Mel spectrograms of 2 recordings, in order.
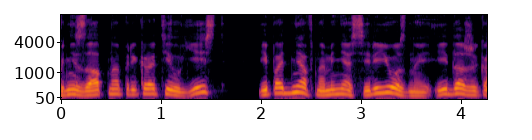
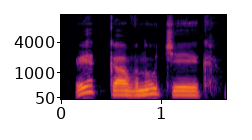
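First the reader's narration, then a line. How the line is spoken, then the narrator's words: Sighing. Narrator (Russian): вздохнул Егорыч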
